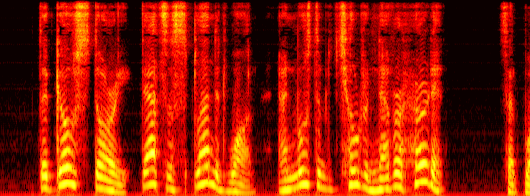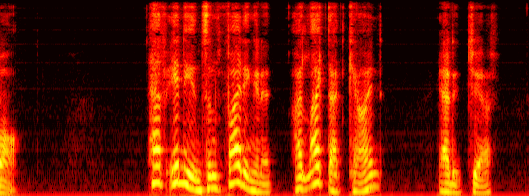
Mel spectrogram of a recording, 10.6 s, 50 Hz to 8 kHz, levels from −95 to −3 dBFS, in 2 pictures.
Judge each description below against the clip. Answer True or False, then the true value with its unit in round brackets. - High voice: False (175 Hz)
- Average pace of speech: True (165 wpm)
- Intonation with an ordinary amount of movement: False (8.1 semitones)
